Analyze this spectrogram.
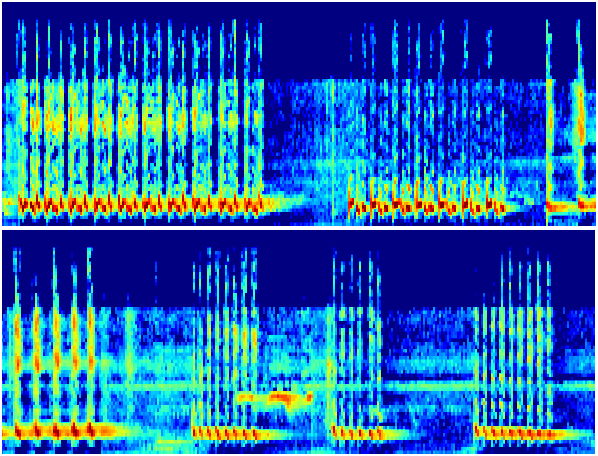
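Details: A yellow-vented bulbul (trucukan) gives a long, fast rolling song, used as a lure so other trucukan respond and as training material. Repeated bursts of rapid buzzy trills are separated by short pauses.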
